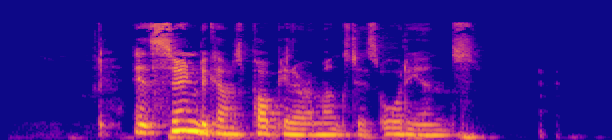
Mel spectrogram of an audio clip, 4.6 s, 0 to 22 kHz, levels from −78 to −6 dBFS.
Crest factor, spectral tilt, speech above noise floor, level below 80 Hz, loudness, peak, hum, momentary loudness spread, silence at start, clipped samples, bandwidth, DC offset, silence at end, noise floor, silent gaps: 18 dB; -5 dB/octave; 44 dB; -44 dBFS; -18 LUFS; -2 dBFS; none; 22 LU; 0.75 s; under 0.1%; 11.5 kHz; under 0.1%; 1 s; -61 dBFS; none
